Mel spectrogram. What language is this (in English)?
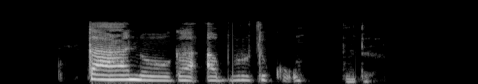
Bafut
